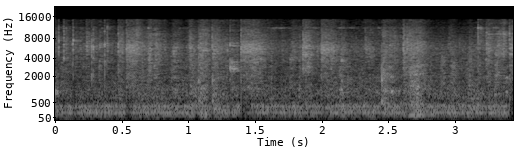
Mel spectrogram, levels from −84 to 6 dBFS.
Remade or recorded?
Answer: remade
